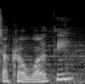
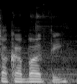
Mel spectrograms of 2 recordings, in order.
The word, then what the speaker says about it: Chakravarti: sure, but probably Sanskrit, Chakravarti, it's pronounced Chakravarti, but if you are from eastern side, you will pronounce Chakrabarti, which is, same thing.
